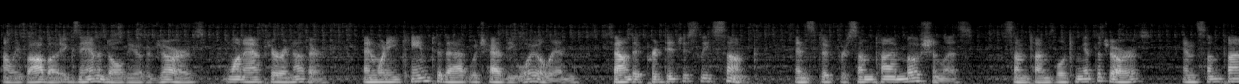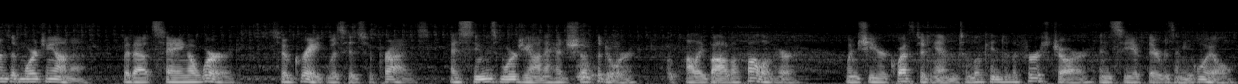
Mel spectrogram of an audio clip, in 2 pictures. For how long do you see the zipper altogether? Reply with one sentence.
You can hear the zipper for 2 seconds altogether.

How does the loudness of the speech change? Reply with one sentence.
The loudness of the speech stays about the same.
